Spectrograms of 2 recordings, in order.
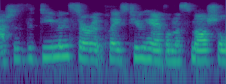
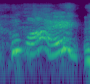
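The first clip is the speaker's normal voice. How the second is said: incredulous; 7 semitones higher, 4 dB louder than usual. Retold or imitated. Incredulous quote, far, high.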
